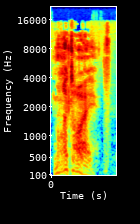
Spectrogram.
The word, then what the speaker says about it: Muay Thai: Muay Thai. It's not. It's pronounced How do completely you different.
